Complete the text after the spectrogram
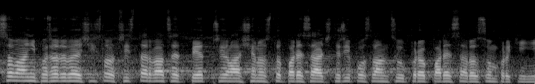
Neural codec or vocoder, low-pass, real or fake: none; 14.4 kHz; real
